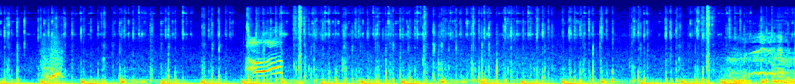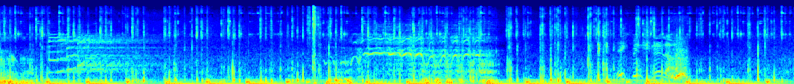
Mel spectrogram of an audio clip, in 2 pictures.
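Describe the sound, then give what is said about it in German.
Horse hooves clip-clop in a steady, continuous, loud rhythm as a horse is urged to go faster, with a few brief whinnying calls partway through and faint voices in the background. “Los, schneller Pferdchen.”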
